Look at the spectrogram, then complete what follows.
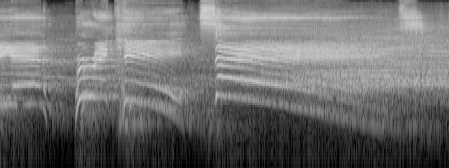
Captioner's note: audience cheering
